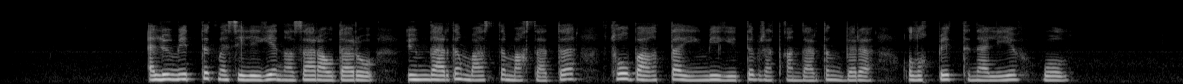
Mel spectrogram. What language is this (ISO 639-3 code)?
kaz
